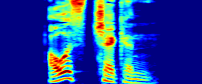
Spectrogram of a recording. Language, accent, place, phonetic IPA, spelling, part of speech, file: German, Germany, Berlin, [ˈaʊ̯sˌt͡ʃɛkn̩], auschecken, verb, De-auschecken.ogg
- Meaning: to check out (of a hotel or such)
